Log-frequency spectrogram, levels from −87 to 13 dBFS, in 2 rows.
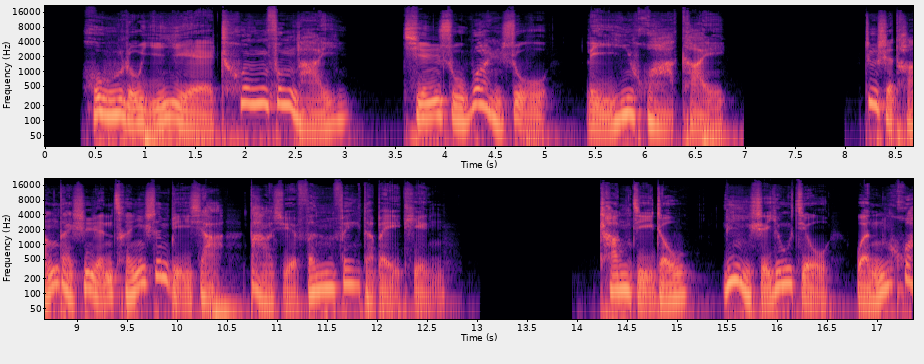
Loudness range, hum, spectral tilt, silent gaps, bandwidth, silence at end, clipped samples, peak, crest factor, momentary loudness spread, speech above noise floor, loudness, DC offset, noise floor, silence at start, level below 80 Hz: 6 LU; none; -5.5 dB/octave; 6.98-7.99 s, 13.02-13.95 s; 19 kHz; 0 s; under 0.1%; -2 dBFS; 16 dB; 11 LU; 38 dB; -18 LUFS; 0.4%; -55 dBFS; 0.4 s; -28 dBFS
